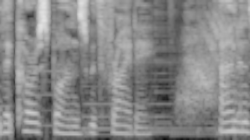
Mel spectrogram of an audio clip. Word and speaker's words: Annan: Annan said that his surname rhymes with "cannon" in English.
